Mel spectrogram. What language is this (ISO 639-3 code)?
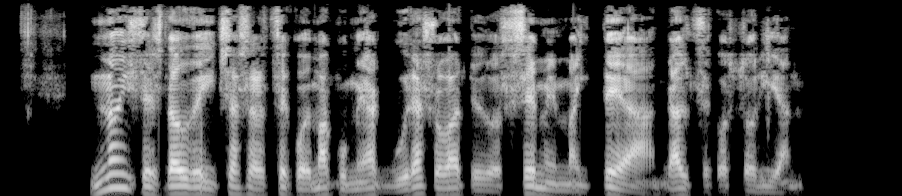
eus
